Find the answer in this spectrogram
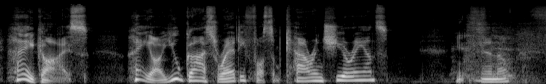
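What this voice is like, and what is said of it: Attempted American accent. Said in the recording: “sound American? I'm trying to sound more American.”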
